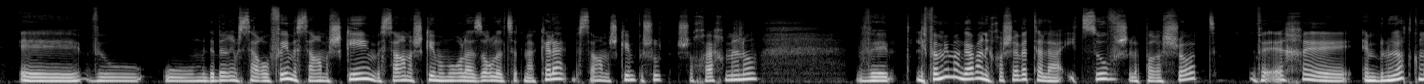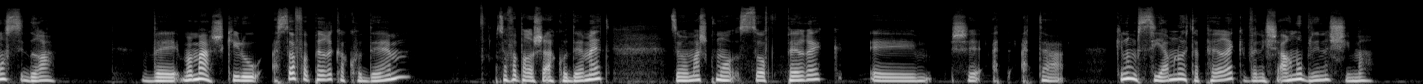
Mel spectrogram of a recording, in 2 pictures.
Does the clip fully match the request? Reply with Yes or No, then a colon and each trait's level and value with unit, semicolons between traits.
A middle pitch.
Yes: medium, 180 Hz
